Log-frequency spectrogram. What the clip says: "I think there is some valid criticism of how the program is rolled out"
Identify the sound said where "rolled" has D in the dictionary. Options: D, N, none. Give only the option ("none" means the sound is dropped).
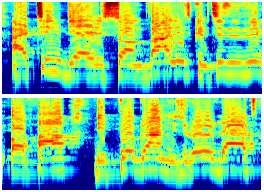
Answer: D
